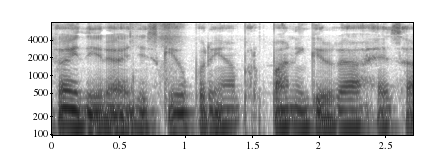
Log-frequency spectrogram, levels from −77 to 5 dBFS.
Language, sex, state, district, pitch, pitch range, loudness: Hindi, male, Himachal Pradesh, Shimla, 130 Hz, 120-130 Hz, -16 LUFS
